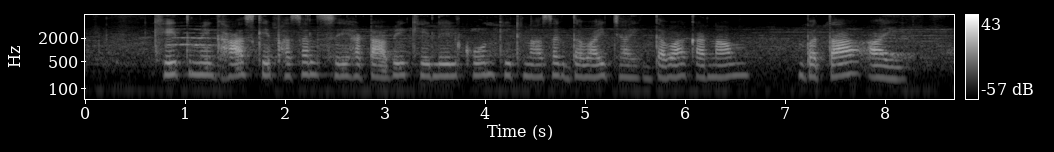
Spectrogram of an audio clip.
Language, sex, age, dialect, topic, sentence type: Magahi, female, 25-30, Western, agriculture, question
